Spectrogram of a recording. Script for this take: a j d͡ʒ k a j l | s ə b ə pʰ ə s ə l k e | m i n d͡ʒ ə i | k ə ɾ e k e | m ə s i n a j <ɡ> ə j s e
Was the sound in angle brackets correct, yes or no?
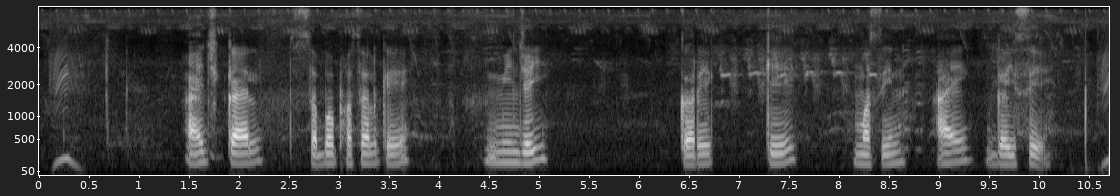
yes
